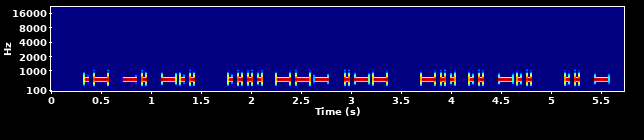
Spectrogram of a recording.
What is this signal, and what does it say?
Morse code, heard as a keyed tone, about 25 wpm, 600 Hz. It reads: AND HOW DID IT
